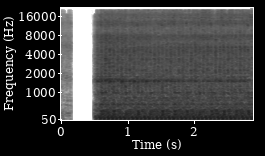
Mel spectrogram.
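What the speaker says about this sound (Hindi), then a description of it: "चलते हैं फटाफट ट्रैक्टर लेके।" A tractor engine starts up after a brief silent gap on a foggy morning and runs steadily, a loud, close, pulsing low rumble with a constant idle-like beat and no talking over it.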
